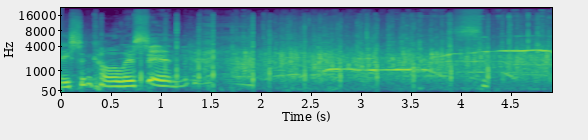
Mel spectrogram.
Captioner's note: applause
